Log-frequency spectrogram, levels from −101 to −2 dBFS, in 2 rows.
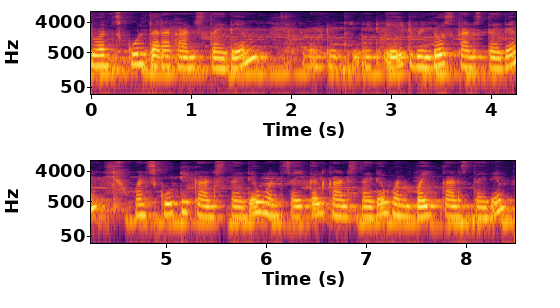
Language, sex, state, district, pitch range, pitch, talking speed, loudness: Kannada, female, Karnataka, Chamarajanagar, 185-210 Hz, 195 Hz, 220 wpm, -16 LUFS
